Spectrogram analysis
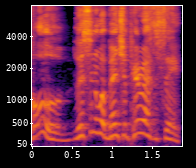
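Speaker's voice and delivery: ordinary delivery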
